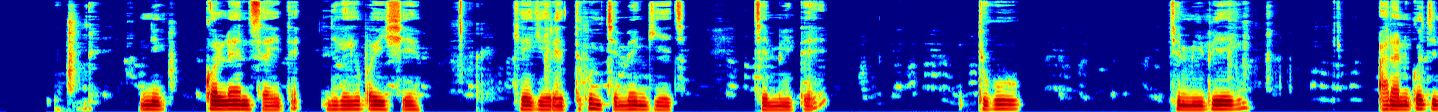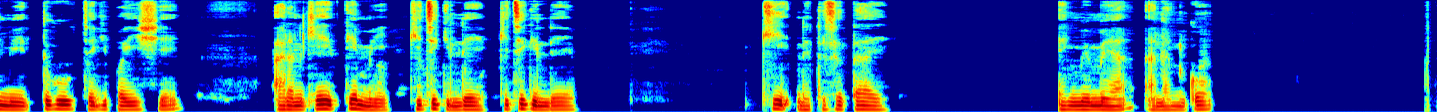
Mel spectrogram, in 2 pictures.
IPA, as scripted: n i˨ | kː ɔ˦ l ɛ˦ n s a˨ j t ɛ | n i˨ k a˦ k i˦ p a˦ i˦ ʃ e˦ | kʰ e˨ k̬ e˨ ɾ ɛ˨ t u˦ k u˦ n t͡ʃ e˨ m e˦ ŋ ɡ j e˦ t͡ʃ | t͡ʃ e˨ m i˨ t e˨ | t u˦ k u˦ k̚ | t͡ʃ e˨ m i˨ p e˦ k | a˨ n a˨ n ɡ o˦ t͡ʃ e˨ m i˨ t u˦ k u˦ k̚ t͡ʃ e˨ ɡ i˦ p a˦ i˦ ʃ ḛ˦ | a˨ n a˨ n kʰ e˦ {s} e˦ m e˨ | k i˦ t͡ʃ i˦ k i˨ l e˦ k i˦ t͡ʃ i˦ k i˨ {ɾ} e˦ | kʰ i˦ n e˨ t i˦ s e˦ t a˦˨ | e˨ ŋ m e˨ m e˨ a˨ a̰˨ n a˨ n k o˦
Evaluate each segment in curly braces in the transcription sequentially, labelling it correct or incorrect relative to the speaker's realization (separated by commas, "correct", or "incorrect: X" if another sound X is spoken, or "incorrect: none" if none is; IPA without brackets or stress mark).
incorrect: t, incorrect: l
